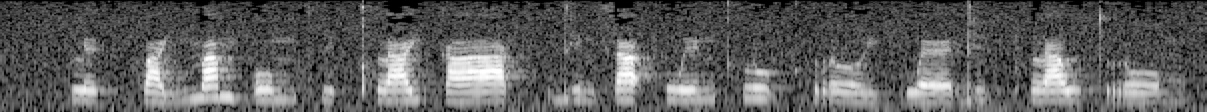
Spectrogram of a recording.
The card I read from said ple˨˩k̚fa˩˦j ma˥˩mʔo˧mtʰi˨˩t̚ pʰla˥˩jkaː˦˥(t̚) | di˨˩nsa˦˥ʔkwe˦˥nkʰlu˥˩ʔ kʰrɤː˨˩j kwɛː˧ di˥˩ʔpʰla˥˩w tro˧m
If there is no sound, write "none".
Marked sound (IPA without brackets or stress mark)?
k̚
